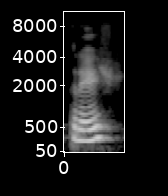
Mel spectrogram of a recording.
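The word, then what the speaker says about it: crèche: है ना यहां पर क्रैश जो है सी एच ई is pronounced S श राइट तो यह इंपॉर्टेंट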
